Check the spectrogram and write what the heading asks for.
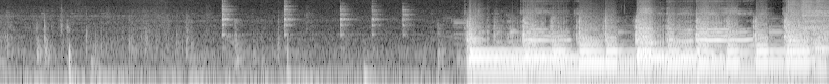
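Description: A few light clicks, then about two-thirds of the way in a rock band comes in loudly together: electric guitar chords over bass guitar and drums, held steady.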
